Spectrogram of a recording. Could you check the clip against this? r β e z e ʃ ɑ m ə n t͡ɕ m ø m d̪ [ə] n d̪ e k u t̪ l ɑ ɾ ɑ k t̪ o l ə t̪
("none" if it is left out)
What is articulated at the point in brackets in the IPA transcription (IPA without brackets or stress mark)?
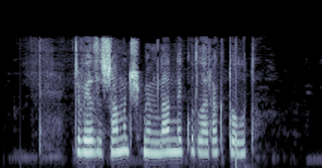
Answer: ɑ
